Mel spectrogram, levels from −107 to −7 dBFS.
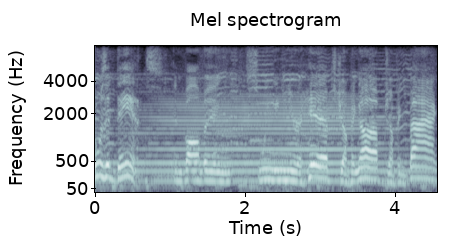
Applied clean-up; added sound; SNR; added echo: none; Wind instrument, woodwind instrument; 7 dB; none.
